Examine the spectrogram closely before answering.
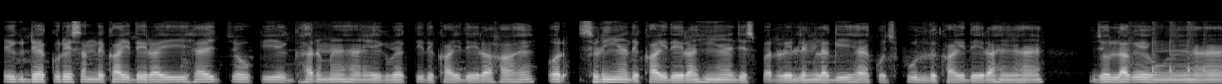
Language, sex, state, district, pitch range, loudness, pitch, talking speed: Hindi, male, Bihar, Lakhisarai, 105-115 Hz, -19 LUFS, 110 Hz, 185 wpm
